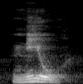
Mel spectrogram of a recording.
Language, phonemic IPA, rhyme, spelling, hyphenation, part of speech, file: Dutch, /niu̯/, -iu̯, nieuw, nieuw, adjective, Nl-nieuw.ogg
- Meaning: new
